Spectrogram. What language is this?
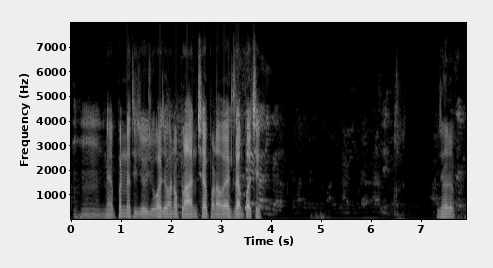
Gujarati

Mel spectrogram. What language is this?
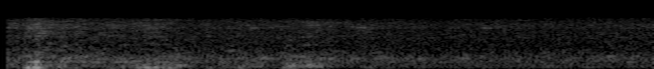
Chinese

